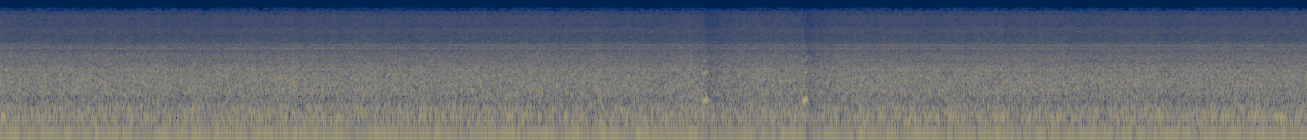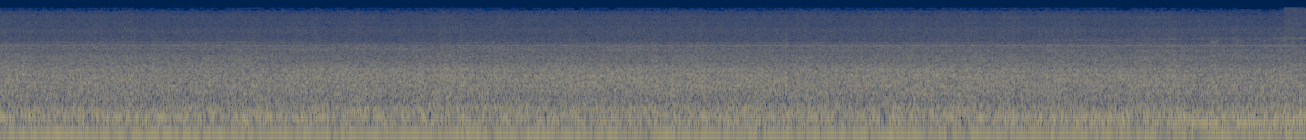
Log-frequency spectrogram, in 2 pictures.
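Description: Steady drone of an ATR turboprop cockpit on approach, its engines throttled back toward flight idle: an even rushing noise over a deep, unchanging hum.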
